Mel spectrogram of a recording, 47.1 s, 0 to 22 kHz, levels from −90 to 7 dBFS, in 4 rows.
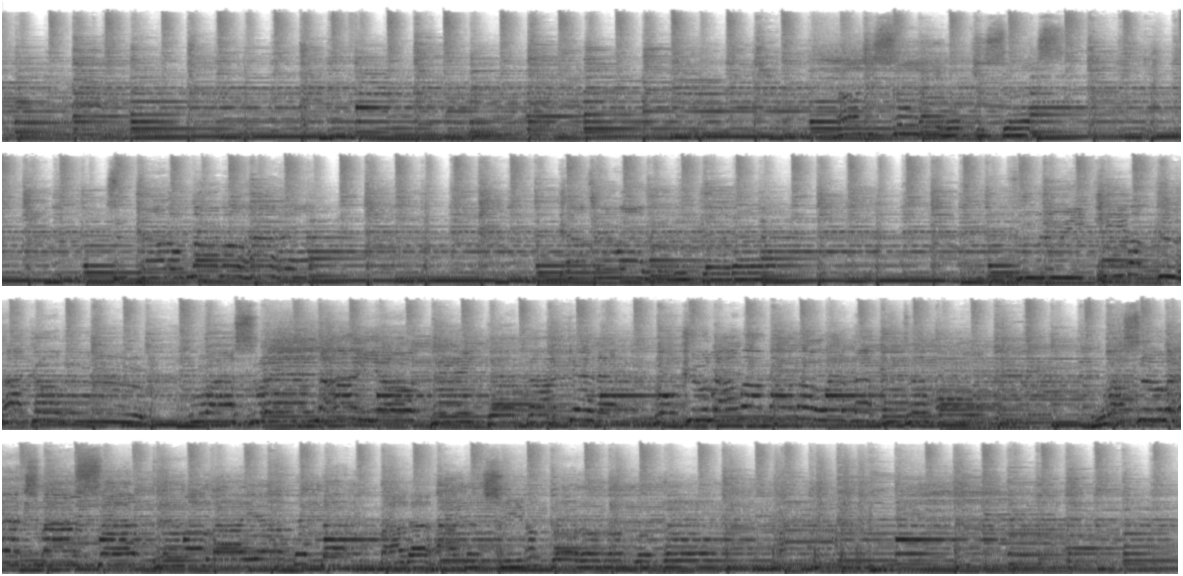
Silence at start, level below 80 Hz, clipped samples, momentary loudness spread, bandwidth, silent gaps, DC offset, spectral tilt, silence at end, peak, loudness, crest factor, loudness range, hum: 0 s; -32 dBFS; under 0.1%; 5 LU; 17.5 kHz; none; under 0.1%; -6 dB/octave; 0 s; 0 dBFS; -12 LUFS; 12 dB; 3 LU; none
